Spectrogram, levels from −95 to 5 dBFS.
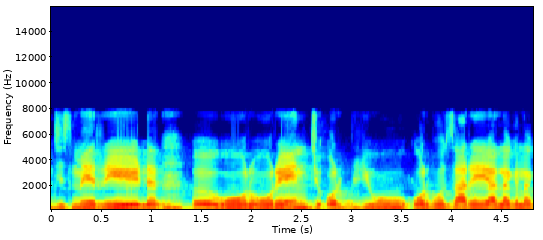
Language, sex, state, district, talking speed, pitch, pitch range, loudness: Hindi, female, Bihar, Darbhanga, 135 wpm, 225 Hz, 210-250 Hz, -13 LUFS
